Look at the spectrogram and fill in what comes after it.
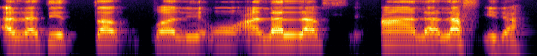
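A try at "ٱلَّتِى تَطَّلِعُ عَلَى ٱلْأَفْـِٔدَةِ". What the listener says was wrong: Cuma ada lagi yang tak tepat lagi. Masih lagi tak tepat lagi. Yang mana tak tepat? Iaitu huruf fa yang mati bertemu hamzah. Kita tak pindah. Jangan lupa kena pindah. Allati tattali'u 'alal afidah.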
